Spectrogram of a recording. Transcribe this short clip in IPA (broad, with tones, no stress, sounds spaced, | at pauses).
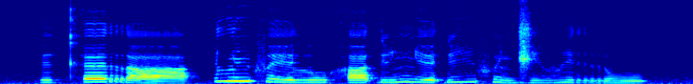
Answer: ɪ˨ kʰ ɛ˦ r aː˨ | l ĩ˦ f eː˨ l u˨ h a˨ ɗ i˨˦ ɲ eː˨ ɗ iː˦ f ĩ˨ d͡ʒ i˨ v i˦˨ r u˨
